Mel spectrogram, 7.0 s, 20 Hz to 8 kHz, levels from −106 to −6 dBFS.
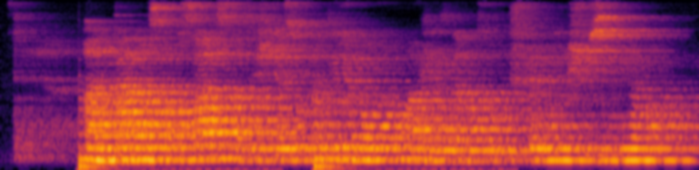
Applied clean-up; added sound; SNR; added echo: none; Bowed string instrument; 10 dB; reverberation time 2.1 s.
